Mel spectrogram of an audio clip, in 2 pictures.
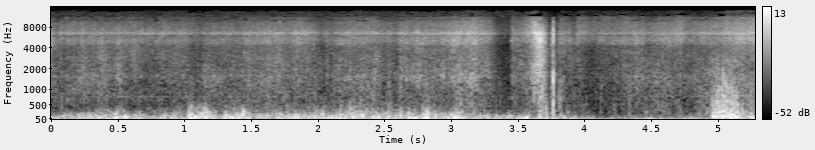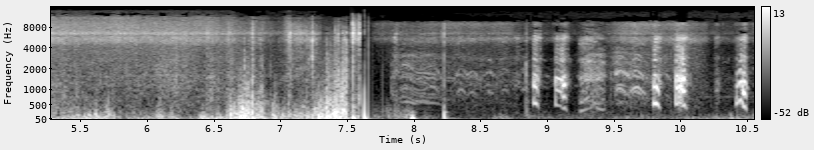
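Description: Wind rushing over the camera microphone and snow scraping under the rider while sliding downhill, with louder scrapes near the middle and just before the end. It stops suddenly, and short breathy voice sounds follow near the end.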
